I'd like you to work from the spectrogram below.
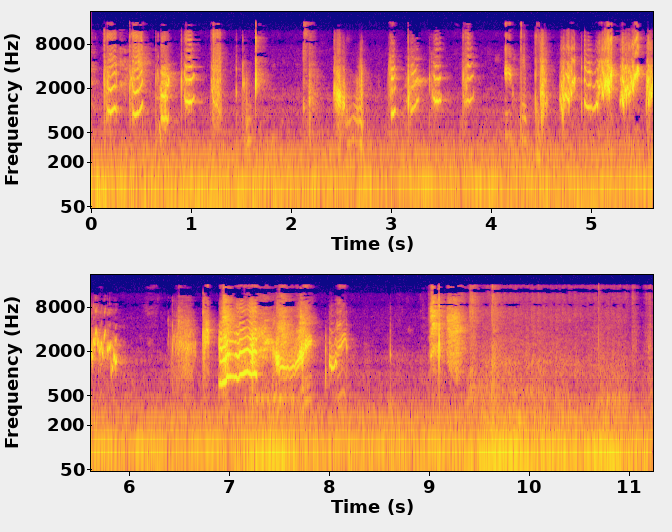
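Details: Budgerigar in a good mood, standing on one leg, keeps up a long, fast chatter of buzzy warbled notes and sharp clicks, pausing briefly near the middle and again before a final scratchy burst.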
